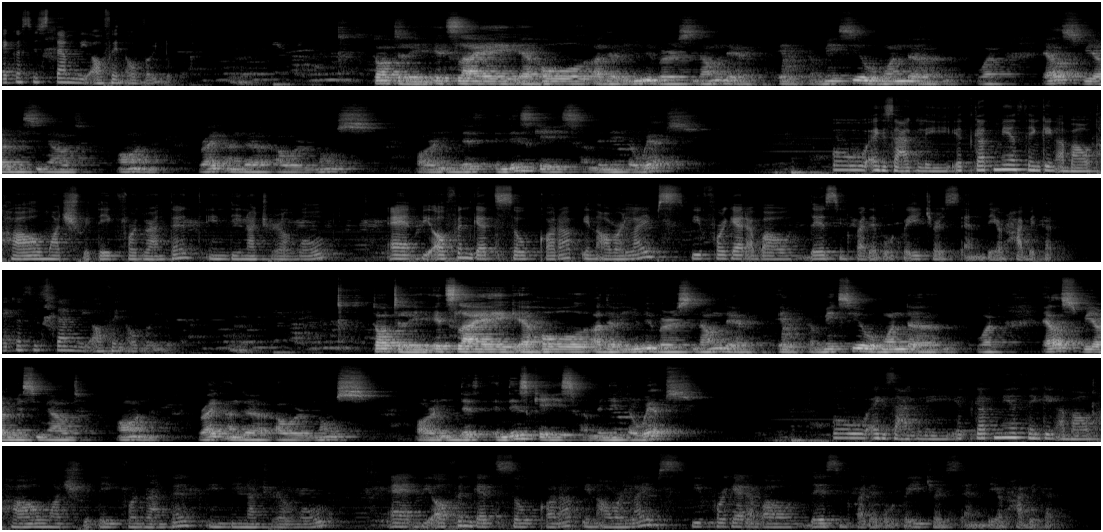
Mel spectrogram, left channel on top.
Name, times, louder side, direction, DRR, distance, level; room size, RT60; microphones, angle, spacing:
voice 1, 0.0-1.7 2.7-2.8 18.9-19.0 19.3-25.2 25.5-32.5, left 3 dB, 60° left, 0.5 m, -36 dB
voice 2, 2.1-9.5 9.8-11.8 12.1-12.5 13.0-14.7 15.1-17.9 19.1-19.2 25.7-25.9 30.2-30.3, right 2 dB, 75° right, 0.7 m, -29 dB
7.6 x 4.4 x 2.8 m
head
